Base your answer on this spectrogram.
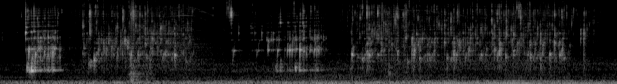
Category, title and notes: Sound effects > Objects / House appliances
glass beaker small filling with water foley-003
bonk, clunk, drill, fieldrecording, foley, foundobject, fx, glass, hit, industrial, mechanical, metal, natural, object, oneshot, perc, percussion, sfx, stab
